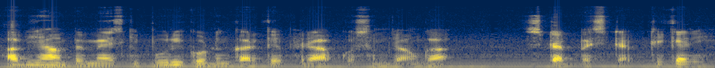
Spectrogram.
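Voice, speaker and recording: A middle-aged man explaining a screen-recorded coding tutorial step by step, in a polite, steady way. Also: low-pitched, normal speed, slight background noise, poor audio. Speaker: tutorial instructor.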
